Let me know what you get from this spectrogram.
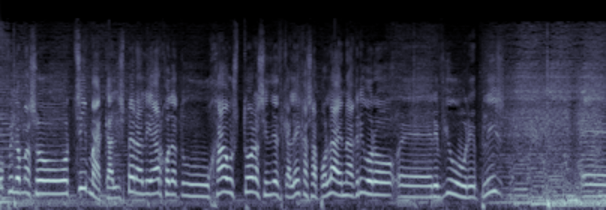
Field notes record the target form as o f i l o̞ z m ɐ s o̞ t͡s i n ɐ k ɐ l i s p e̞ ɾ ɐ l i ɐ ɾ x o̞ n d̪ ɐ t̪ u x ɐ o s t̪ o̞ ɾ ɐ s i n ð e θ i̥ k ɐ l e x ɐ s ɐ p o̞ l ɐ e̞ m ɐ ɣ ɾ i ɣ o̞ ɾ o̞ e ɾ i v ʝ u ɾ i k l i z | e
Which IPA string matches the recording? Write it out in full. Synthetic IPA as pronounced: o f i l o̞ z m ɐ s o̞ t͡s i m ɐ k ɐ l i s p e̞ ɾ ɐ l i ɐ ɾ x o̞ n d̪ ɐ t̪ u x ɐ u s t̪ o̞ ɾ ɐ s i n ð e θ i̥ k ɐ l e x ɐ s ɐ p o̞ l ɐ e̞ n ɐ ɣ ɾ i ɣ o̞ ɾ o̞ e ɾ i v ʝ u ɾ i p l i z | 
